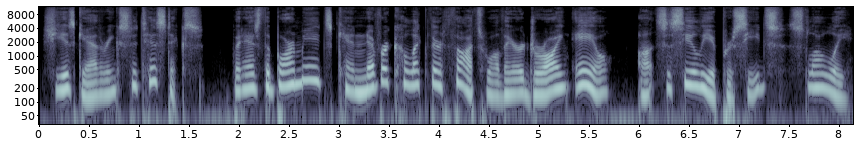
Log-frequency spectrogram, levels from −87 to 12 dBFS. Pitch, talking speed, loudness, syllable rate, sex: 190 Hz, 160 wpm, -19 LUFS, 4.8 syllables/s, male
